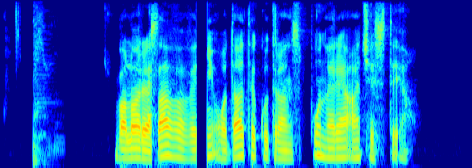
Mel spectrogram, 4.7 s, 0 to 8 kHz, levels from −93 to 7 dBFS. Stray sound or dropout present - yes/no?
yes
